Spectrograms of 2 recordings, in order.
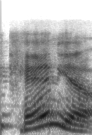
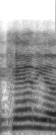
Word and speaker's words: Kania: I have Cynthia Kania on the phone. That's how you pronounce it, right? Yes. Okay, just making sure. Cynthia Kania on the phone, and she played Annette in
